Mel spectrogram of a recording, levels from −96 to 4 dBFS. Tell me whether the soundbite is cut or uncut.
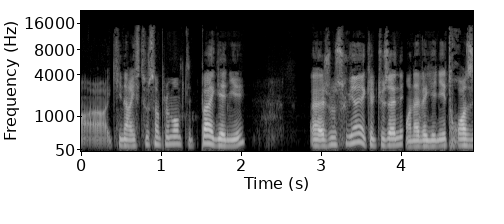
cut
